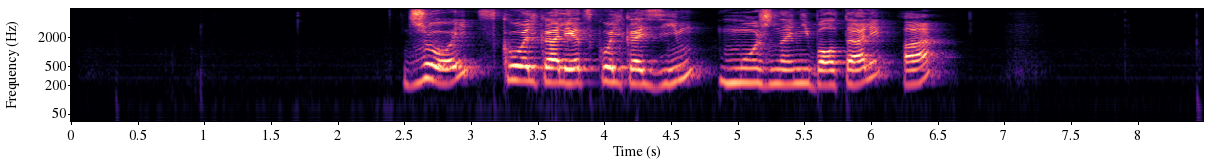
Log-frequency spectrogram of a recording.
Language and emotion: Russian, positive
